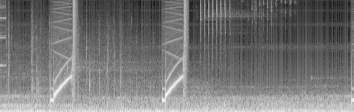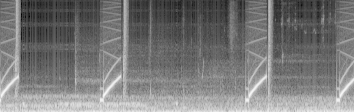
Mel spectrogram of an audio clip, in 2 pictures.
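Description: A cartoon jump sound effect chirps upward again and again.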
